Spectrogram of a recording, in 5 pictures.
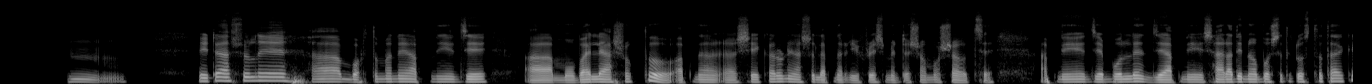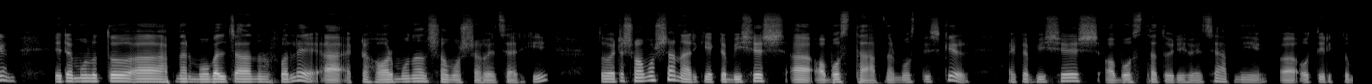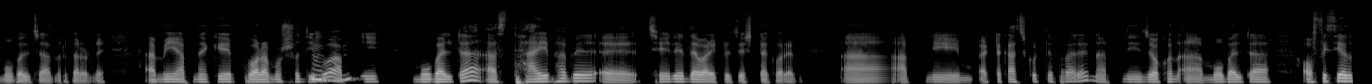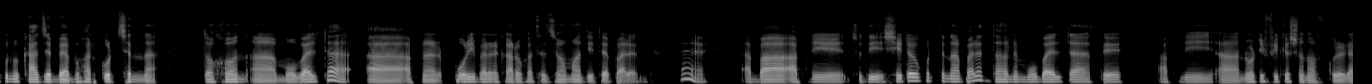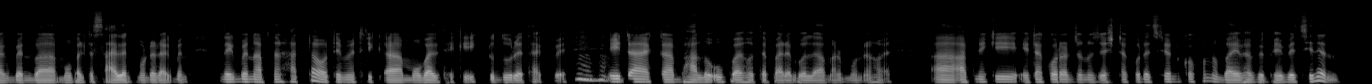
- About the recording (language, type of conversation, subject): Bengali, advice, ভ্রমণ বা সাপ্তাহিক ছুটিতে মানসিক সুস্থতা বজায় রাখতে দৈনন্দিন রুটিনটি দ্রুত কীভাবে মানিয়ে নেওয়া যায়?
- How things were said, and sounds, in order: in English: "refreshment"; in English: "hormonal"; in English: "official"; in English: "notification off"; in English: "silent mode"; in English: "automatic"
